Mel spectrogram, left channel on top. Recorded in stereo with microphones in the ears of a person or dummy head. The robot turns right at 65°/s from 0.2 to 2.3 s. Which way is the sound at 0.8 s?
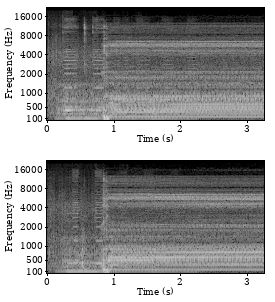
145° right.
